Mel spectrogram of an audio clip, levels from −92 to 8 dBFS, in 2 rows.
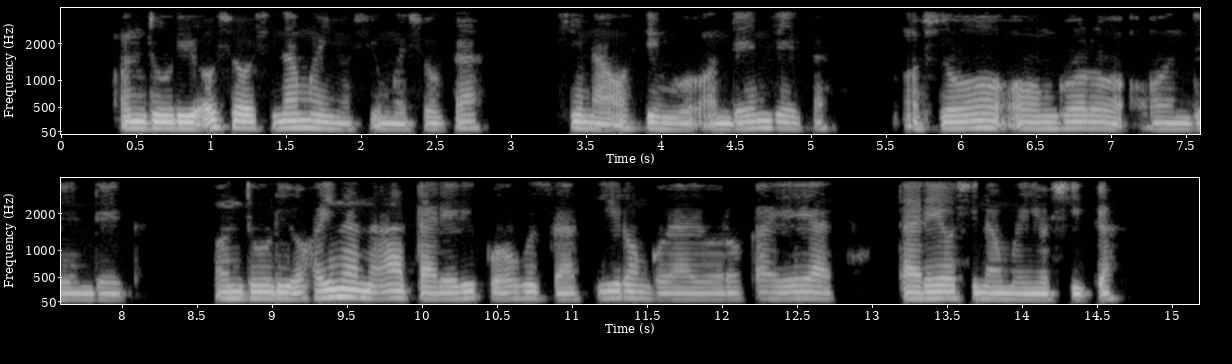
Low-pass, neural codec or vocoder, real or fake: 3.6 kHz; none; real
